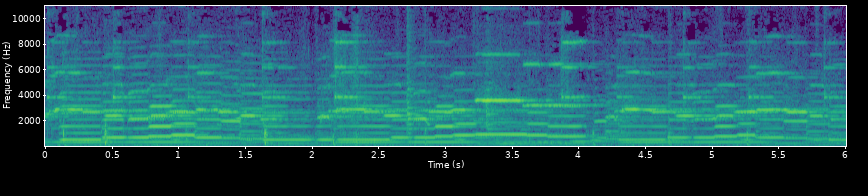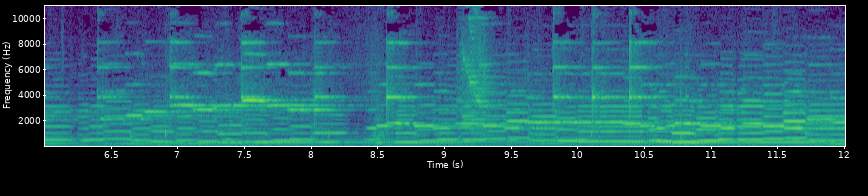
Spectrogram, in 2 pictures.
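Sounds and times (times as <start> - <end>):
held accompanying notes: 0.0 - 12.0
wooden pipe melody: 0.0 - 12.0.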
